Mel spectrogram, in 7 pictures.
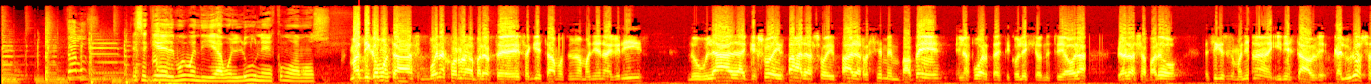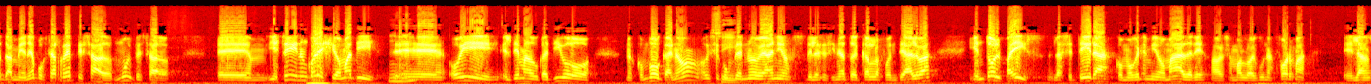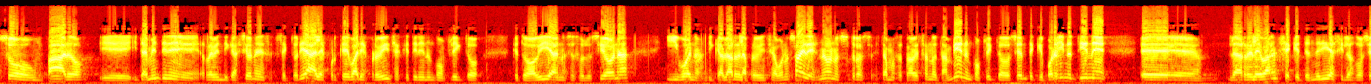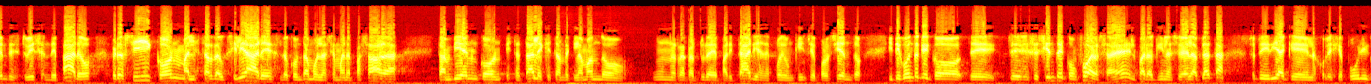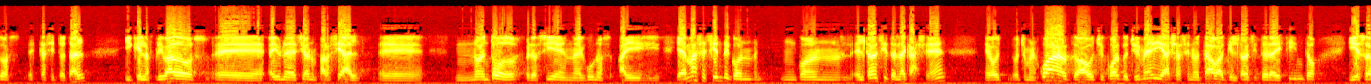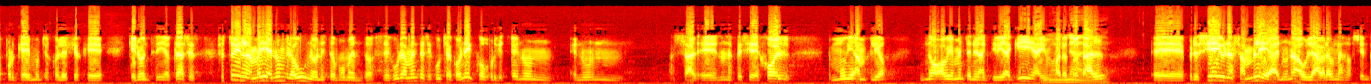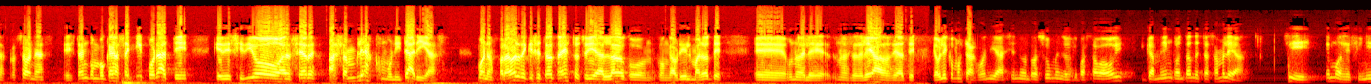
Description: MÓVIL/ Asambleas docentes en el marco del paro nacional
